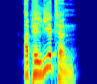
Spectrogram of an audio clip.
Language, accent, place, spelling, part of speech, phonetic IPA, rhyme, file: German, Germany, Berlin, appellierten, verb, [apɛˈliːɐ̯tn̩], -iːɐ̯tn̩, De-appellierten.ogg
- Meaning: inflection of appellieren: 1. first/third-person plural preterite 2. first/third-person plural subjunctive II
